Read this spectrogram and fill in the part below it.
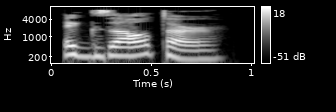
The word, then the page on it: exalter: British English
